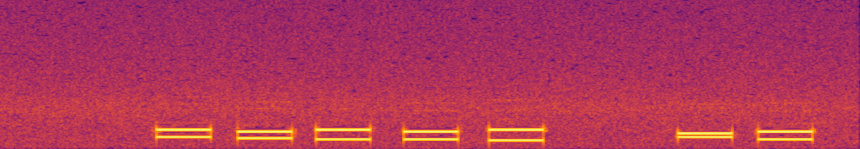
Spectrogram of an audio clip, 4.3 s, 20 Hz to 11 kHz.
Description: DTMF, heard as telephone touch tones, dialled by hand, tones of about 270 ms. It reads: #8653 *5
